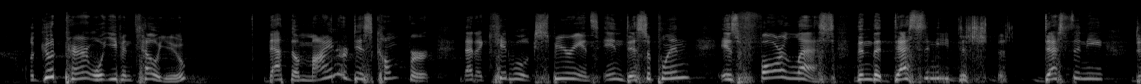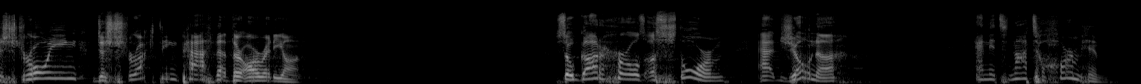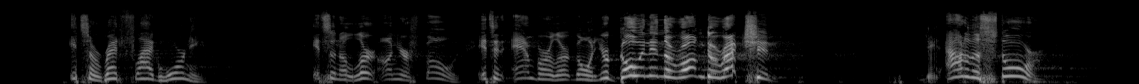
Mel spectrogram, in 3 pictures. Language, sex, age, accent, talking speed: English, male, 20-39, American, 125 wpm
